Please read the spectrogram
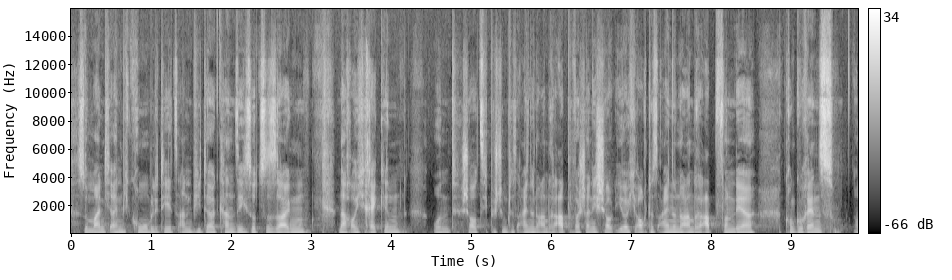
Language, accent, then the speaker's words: German; Hamburg, Germany; als Hamburger in Berlin zu sein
